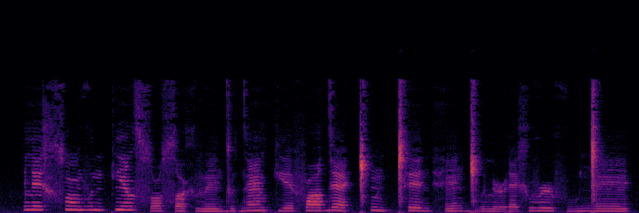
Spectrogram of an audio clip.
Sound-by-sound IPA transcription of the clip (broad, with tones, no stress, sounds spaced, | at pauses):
l ɛ˦ x sˤ ũ˦ v ʊ˦ n kʲ ɛ̃˦ lʲ sˤ u˨ sˤ ə˞˨ x v ɛ̃˨ d ʊ˨ d æ̃˧ l kʲ ɛ˨ f ɑ˧ d æ˦˨ ǀʰ ũ˦ d ǀʰ ɛ˦˨ n h ɛ̃˨˦ ɡ͡ǀ ʊ˨ l ə˞˨ ɾ æ˨ x v ə˞˦ f u˨˦ ŋ͡ǀ ɛ̃˦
